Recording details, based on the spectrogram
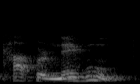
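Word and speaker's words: כפר נחום: Nahum, and it's actually, in the Hebrew, the Old Testament pronunciation of the city was Kafar Nahum. It's the city of Nahum.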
